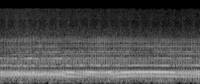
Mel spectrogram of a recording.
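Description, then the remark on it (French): A red deer stag, recorded in the morning north of Tours at Cérel, calls out in one long, sustained bellow, a loud tonal cry with rich harmonics and a slight waver in pitch, heard alone with no talking. “Alors je dirais que c'est un cerf”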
